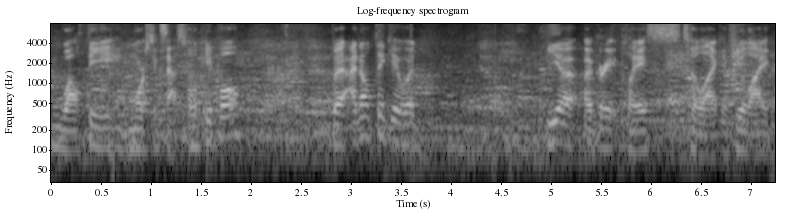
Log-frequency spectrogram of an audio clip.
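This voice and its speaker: Low-voiced man livestreaming from a restaurant. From San Diego, USA. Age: 30s. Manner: relaxed, rambling, reads and answers viewer chat. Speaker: livestream host. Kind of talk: casual livestream chat. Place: busy restaurant indoors. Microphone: phone. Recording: phone audio with busy restaurant chatter. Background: restaurant crowd chatter.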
